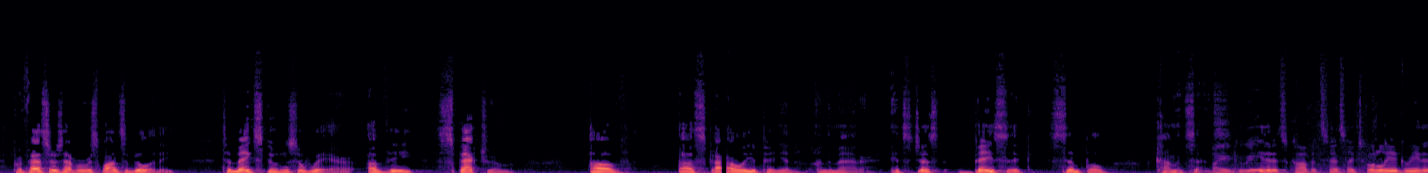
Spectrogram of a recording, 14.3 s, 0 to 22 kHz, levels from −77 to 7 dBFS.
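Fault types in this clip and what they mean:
Gap at a join of encoded pieces: the sound drops out for about 59 ms at 7.21 s, silence that encoder start delay and end padding leave between separately encoded pieces.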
